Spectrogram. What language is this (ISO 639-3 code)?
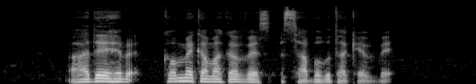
div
